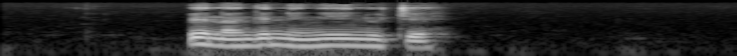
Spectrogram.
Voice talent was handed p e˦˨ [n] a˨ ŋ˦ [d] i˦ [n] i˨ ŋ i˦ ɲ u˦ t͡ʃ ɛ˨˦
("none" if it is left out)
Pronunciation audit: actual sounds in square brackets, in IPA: n, ɡ, n

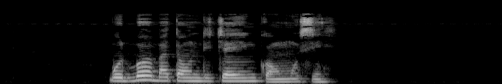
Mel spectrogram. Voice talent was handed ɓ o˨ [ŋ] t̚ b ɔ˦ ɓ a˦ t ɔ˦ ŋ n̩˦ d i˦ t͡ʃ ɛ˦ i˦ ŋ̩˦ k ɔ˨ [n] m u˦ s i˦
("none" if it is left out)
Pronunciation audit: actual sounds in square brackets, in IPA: none, ŋ

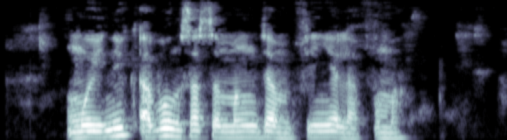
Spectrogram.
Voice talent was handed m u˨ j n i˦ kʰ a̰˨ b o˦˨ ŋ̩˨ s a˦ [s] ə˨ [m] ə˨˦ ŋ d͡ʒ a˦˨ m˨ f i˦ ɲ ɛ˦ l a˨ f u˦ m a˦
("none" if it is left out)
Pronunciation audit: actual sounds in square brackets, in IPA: s, m

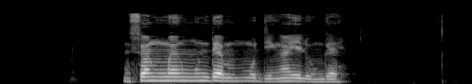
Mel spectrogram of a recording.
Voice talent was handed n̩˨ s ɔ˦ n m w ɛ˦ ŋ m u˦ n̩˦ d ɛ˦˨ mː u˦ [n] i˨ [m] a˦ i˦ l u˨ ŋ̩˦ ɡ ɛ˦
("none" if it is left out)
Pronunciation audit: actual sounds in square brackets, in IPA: d, ŋ

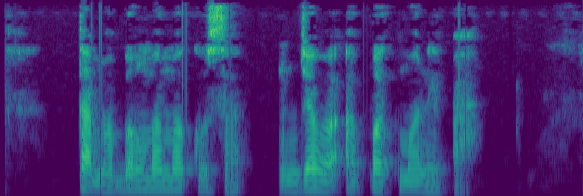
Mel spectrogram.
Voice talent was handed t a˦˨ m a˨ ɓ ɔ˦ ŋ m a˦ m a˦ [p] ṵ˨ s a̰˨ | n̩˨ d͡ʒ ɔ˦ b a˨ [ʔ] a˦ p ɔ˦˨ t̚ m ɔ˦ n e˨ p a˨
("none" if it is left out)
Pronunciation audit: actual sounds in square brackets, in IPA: k, ʔ

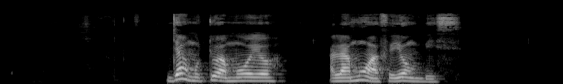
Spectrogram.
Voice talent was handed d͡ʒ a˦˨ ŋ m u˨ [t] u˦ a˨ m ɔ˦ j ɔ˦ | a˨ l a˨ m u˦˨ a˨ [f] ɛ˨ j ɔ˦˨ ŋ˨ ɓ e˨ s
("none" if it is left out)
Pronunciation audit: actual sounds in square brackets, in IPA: t, f

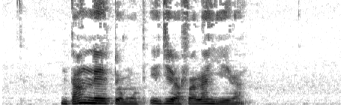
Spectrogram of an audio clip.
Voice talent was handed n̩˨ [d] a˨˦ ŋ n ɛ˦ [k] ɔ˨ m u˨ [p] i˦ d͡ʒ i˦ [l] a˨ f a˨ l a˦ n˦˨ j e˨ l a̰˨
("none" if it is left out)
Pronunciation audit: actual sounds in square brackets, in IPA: t, t, t, none

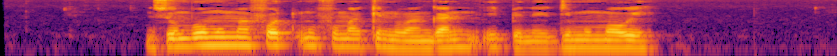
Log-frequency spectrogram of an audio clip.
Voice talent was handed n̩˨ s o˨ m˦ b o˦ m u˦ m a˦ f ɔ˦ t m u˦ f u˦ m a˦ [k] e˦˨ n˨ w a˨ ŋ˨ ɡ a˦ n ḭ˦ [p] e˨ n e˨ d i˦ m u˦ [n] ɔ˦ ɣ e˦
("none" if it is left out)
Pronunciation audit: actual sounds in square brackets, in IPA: k, p, m

